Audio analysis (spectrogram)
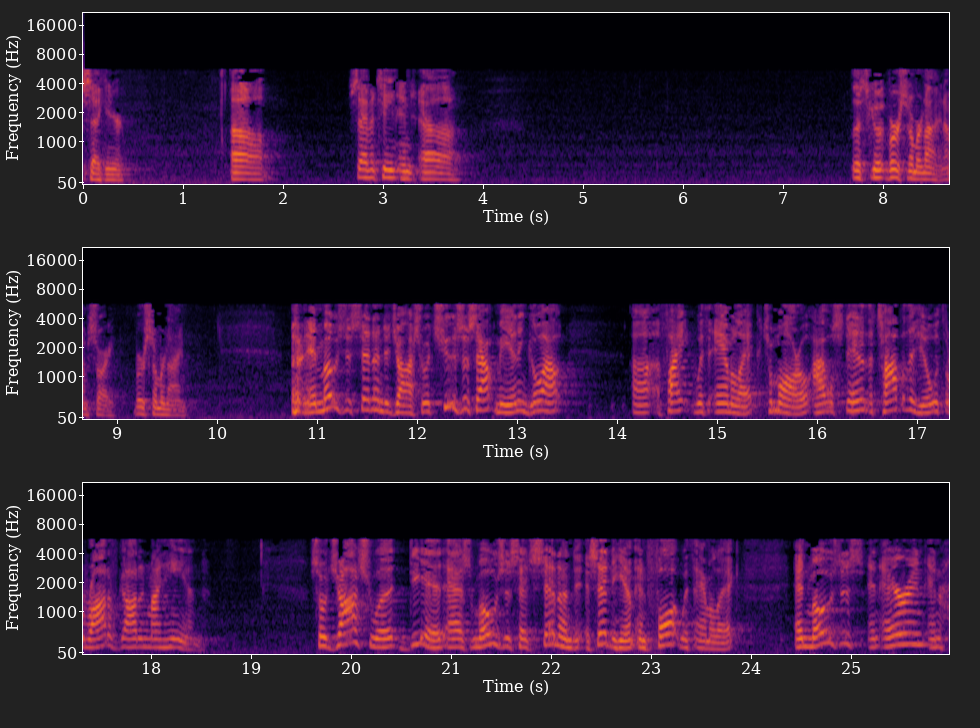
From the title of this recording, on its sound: Ketha Heights Baptist Church ~ Live Broadcast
